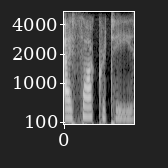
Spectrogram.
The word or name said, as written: Isocrates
